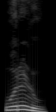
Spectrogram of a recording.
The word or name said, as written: ಒರಲು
